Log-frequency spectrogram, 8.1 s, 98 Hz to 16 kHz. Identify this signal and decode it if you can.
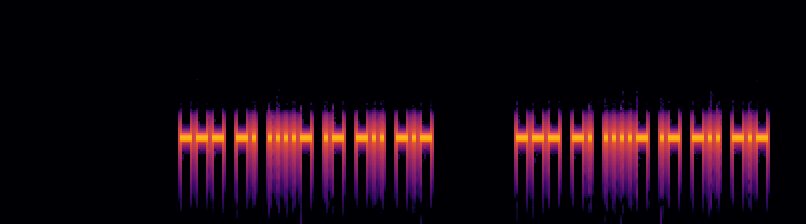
Morse code, heard as a keyed tone, about 30 wpm, 700 Hz. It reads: ON4ADK ON4ADK
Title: DXCC-100 Call Signs - 6 Characters - Repeated 3x - 30wpm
